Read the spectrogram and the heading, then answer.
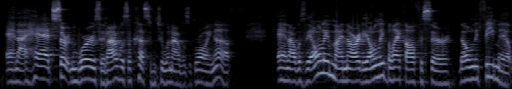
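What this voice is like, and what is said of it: Southern American accent. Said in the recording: “I grew up in Georgia, if you haven't picked up on my Southern accent.”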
